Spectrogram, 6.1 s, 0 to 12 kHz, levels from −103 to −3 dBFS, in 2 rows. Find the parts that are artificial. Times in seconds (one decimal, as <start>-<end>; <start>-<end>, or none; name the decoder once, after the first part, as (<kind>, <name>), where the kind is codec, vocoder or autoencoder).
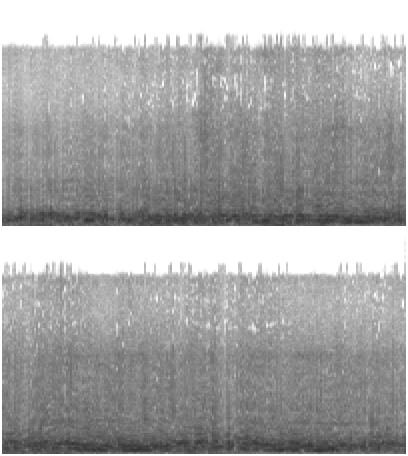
0.0-6.1 (vocoder, BigVGAN v2)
